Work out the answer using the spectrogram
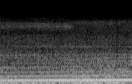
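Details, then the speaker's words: Motorcycle pre-ride check: steady mid-pitched spinning whine over engine hum, especially in first gear, seemingly from right side; owner suspects clutch plate, unconfirmed. "There's this little kind of spinning noise when it comes to my bike, especially when I'm in first gear. I can kind of hear it, and I think it's coming from the right side."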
